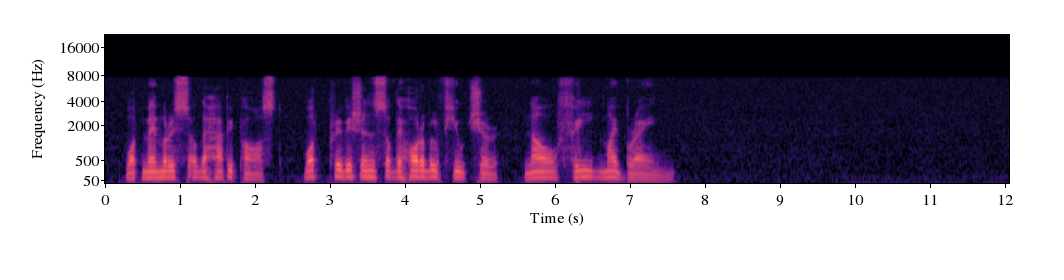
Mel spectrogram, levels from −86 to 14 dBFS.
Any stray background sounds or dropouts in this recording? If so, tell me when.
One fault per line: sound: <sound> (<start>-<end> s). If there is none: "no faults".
no faults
